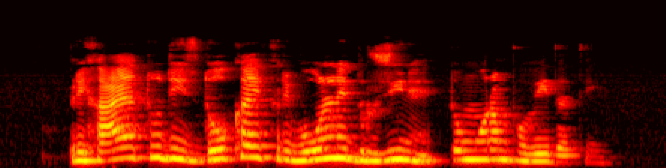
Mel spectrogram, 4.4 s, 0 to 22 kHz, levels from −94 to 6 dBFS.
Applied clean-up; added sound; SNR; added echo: none; none; none; none.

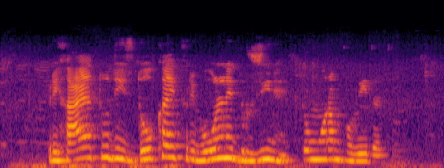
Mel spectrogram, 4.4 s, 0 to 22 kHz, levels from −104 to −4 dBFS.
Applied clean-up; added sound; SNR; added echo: none; Wind; 20 dB; none.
